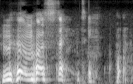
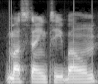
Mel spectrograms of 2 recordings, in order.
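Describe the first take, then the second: First: Laughing through the words, very slow. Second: Said in the usual way. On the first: Shown as a demonstration. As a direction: giggle it out slowly.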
